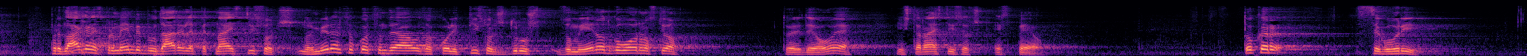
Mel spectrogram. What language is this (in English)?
Slovenian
